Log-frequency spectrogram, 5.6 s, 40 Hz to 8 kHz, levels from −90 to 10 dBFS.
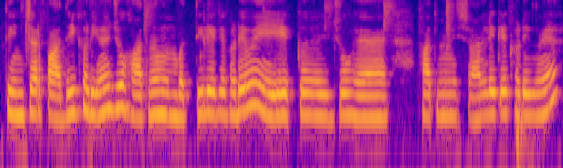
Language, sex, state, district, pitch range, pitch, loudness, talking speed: Hindi, female, Haryana, Rohtak, 205-225 Hz, 210 Hz, -16 LUFS, 255 wpm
